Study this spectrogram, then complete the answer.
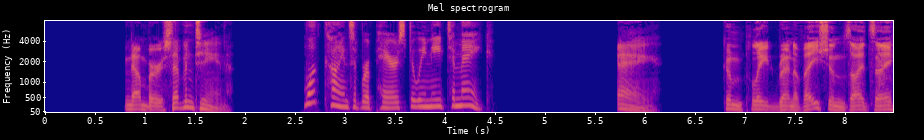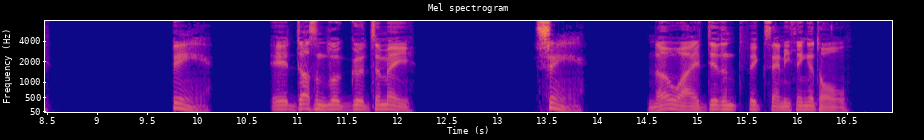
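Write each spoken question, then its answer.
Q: What kinds of repairs do we need to make?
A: A: Complete renovations, I'd say.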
